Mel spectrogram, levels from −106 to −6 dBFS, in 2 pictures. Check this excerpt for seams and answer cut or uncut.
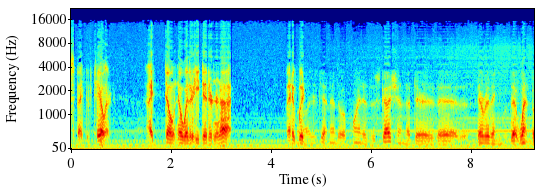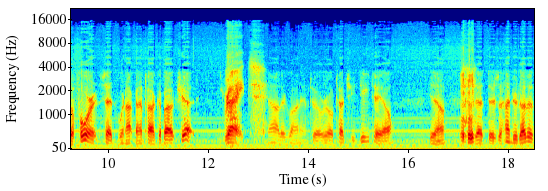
cut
